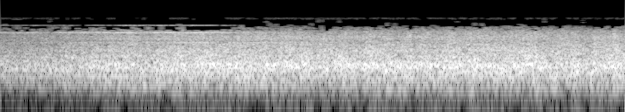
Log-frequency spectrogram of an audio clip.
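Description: An electric commuter train rolls in to a stop at a platform, a steady, dense rumble of wheels and motors that holds at an even loudness throughout, with no voices.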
